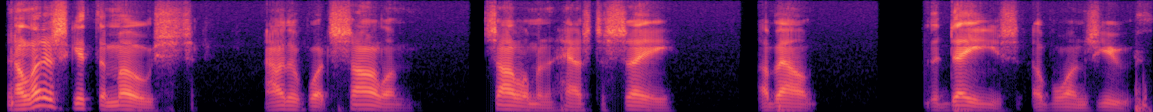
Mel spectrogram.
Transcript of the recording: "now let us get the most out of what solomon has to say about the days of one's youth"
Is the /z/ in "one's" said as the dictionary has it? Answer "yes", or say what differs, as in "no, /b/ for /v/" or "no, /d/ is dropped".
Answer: yes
